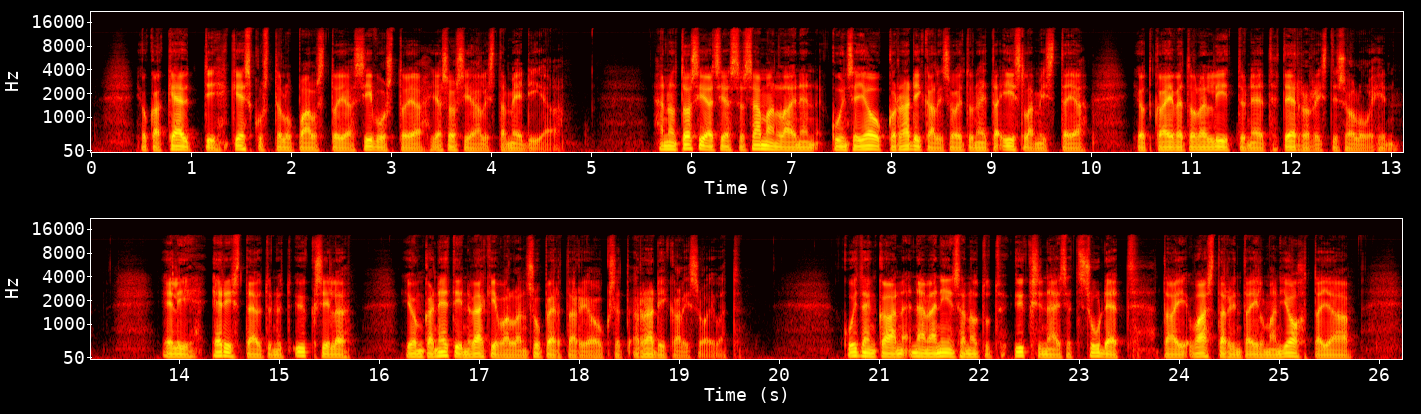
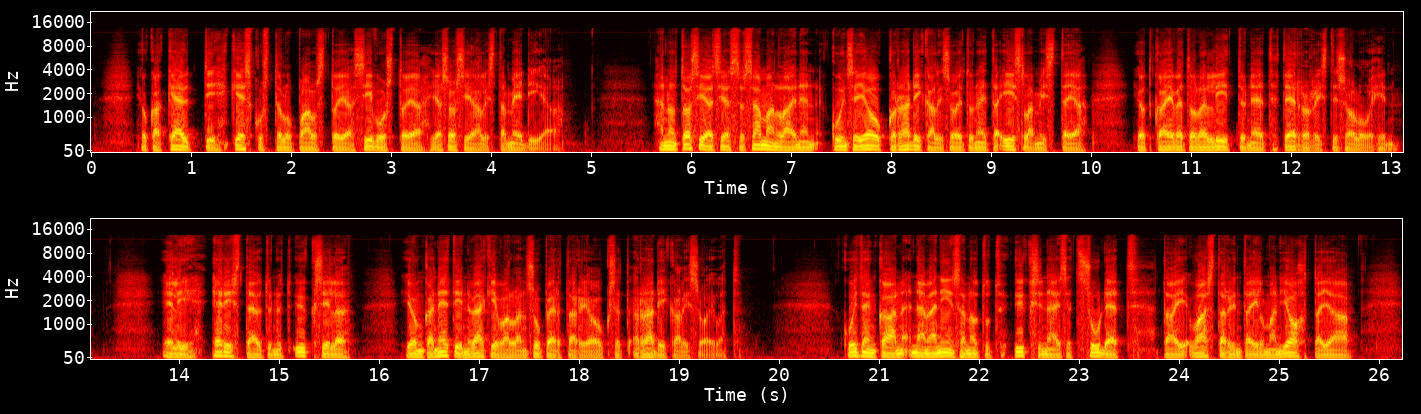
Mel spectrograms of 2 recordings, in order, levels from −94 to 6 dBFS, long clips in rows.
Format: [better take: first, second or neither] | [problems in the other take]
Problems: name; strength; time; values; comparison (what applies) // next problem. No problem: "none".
first | distortion; slight; 10 dB below the speech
